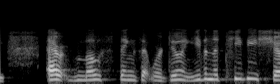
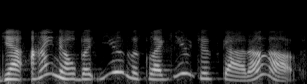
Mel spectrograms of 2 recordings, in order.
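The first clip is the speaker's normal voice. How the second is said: higher, slower mock voice of the neighbor; imitating the neighbor's jab; teasing neighbor; 8 semitones higher than usual. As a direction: needle her like the smug neighbor. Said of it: "he'd say".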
